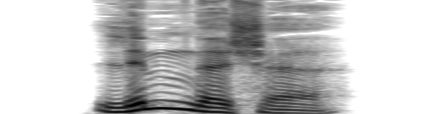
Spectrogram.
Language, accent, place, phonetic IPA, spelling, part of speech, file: German, Germany, Berlin, [ˈlɪmnɪʃə], limnische, adjective, De-limnische.ogg
- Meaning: inflection of limnisch: 1. strong/mixed nominative/accusative feminine singular 2. strong nominative/accusative plural 3. weak nominative all-gender singular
